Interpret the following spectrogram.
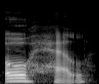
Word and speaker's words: ohel: babic in the singular two syllables right oh hell oh hell initial stress that's the second feature oh not ohel not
